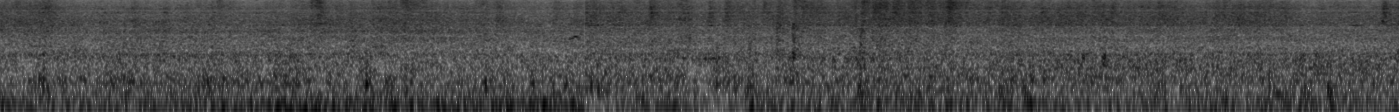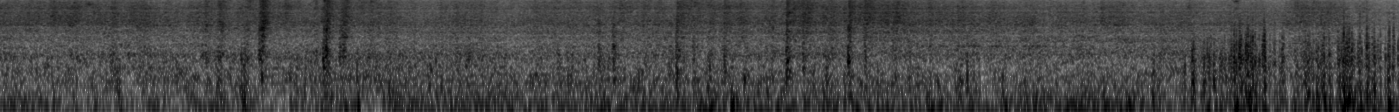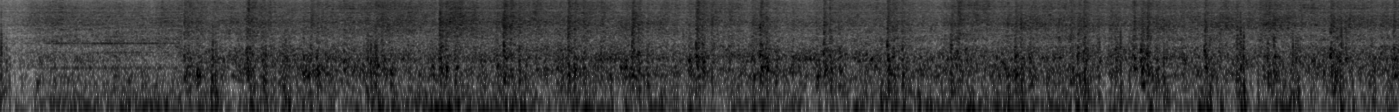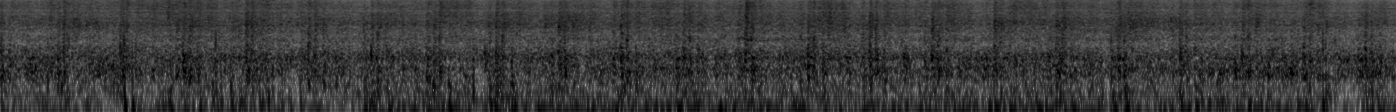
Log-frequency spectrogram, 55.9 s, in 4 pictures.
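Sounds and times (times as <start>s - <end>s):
rail joints clickety-clack: 0.0s - 55.9s
train wheels rumbling on rails: 0.0s - 55.9s.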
